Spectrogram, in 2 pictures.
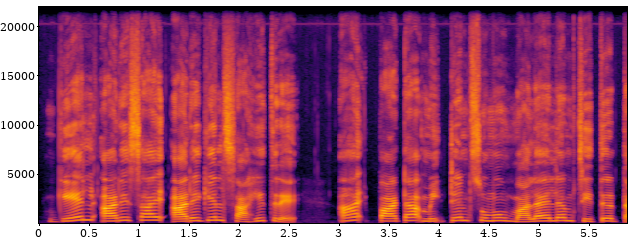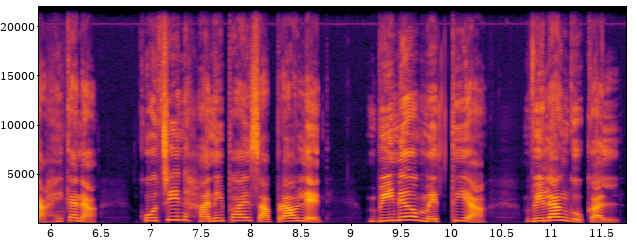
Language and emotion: Santali, neutral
